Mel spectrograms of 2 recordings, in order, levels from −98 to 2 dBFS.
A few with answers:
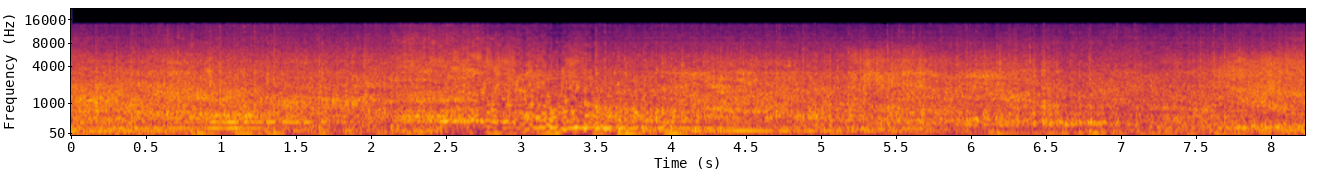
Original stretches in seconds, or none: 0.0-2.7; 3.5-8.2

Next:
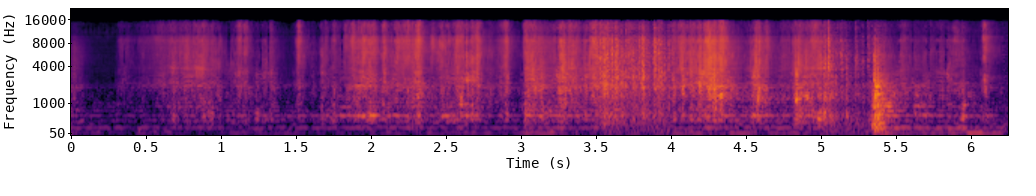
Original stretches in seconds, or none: 3.5-4.0; 5.0-5.4

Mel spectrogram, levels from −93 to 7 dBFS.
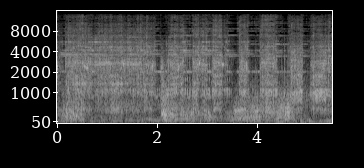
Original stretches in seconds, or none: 0.0-5.5

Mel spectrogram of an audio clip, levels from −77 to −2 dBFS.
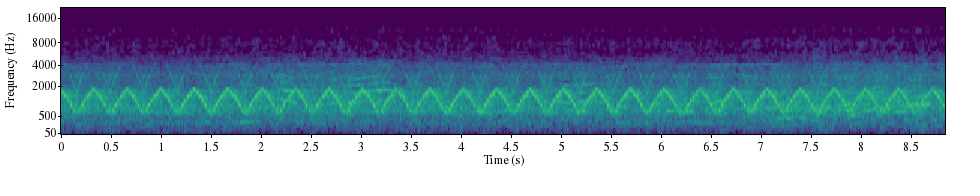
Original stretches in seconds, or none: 0.0-8.8

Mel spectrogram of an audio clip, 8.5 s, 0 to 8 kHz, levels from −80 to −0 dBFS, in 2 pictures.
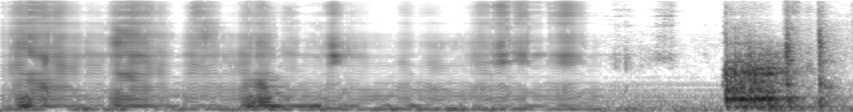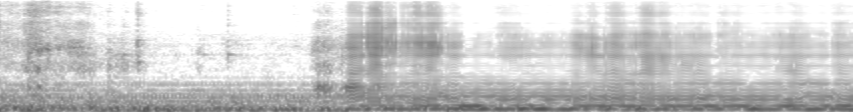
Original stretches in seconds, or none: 3.0-6.0

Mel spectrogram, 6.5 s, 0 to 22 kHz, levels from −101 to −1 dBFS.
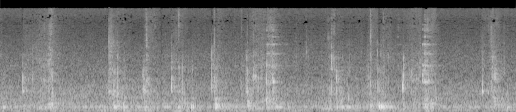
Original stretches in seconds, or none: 0.0-6.5

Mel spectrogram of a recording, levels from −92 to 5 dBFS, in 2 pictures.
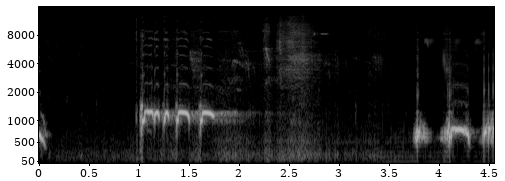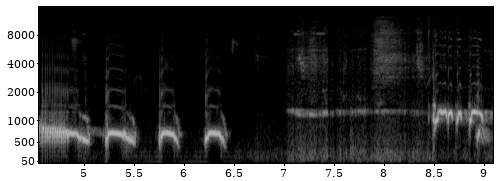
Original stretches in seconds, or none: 0.0-3.4; 5.0-5.4; 6.5-9.1

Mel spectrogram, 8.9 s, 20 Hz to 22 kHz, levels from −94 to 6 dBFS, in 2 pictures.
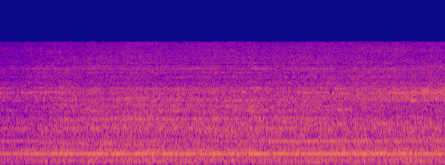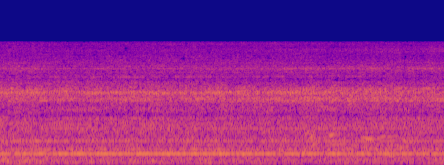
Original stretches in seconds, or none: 0.0-3.4; 4.5-8.9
